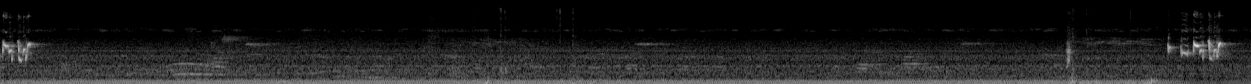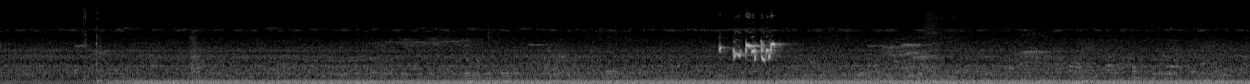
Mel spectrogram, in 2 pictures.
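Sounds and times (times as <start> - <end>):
bulbul chirping: 0.0 - 0.5, 9.6 - 12.6, 19.4 - 20.5
steady low hum: 0.0 - 25.0.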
